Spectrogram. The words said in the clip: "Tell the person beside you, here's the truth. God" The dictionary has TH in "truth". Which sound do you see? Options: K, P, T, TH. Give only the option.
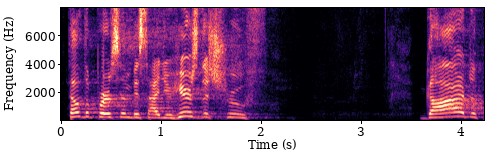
TH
